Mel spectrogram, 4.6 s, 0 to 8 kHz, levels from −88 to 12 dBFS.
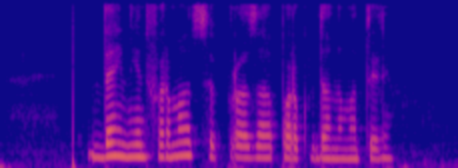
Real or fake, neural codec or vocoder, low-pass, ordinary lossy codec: fake; codec, 16 kHz, 2 kbps, X-Codec, HuBERT features, trained on LibriSpeech; 7.2 kHz; MP3, 64 kbps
